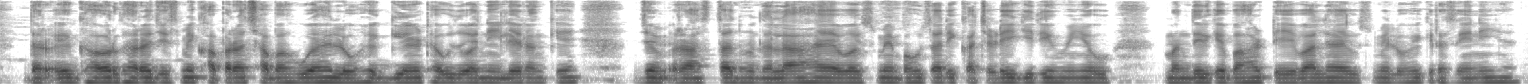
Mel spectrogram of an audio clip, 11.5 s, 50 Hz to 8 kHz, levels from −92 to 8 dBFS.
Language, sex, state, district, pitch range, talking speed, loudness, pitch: Angika, male, Bihar, Samastipur, 100-105 Hz, 195 wpm, -25 LUFS, 100 Hz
